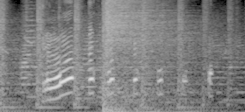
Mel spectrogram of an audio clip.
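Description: Hen clucking in an animated children's gingerbread man tale: a drawn-out, wavering squawk followed by a few short, sharp clucks, moderately loud and without talk.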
